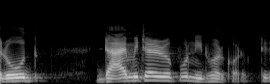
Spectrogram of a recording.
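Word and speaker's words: ρ: এই যে rho sign দিয়েছি এটাকে কীভাবে উচ্চারণ করতে হয়, সরি, রো বলে উচ্চারণ করতে হয়। এই যে রো সাইন দিয়েছি এটাই হচ্ছে তোমাদের রোধাঙ্ক, ঠিক আছে। তো এই যে আমাদের ফিগারে এলো, যখন রোধের সঙ্গে আমরা লেন্থ এবং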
